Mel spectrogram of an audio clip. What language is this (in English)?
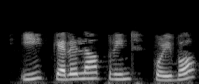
Assamese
